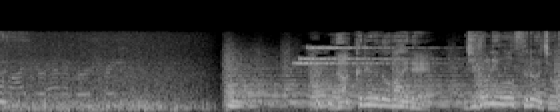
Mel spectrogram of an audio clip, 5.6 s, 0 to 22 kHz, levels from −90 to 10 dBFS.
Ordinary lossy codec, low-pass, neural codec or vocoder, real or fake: none; none; none; real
